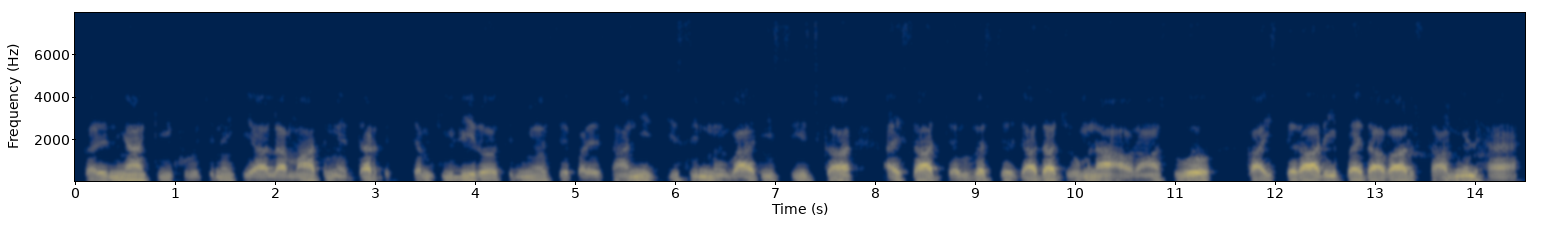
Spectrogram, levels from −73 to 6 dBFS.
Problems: constant background noise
